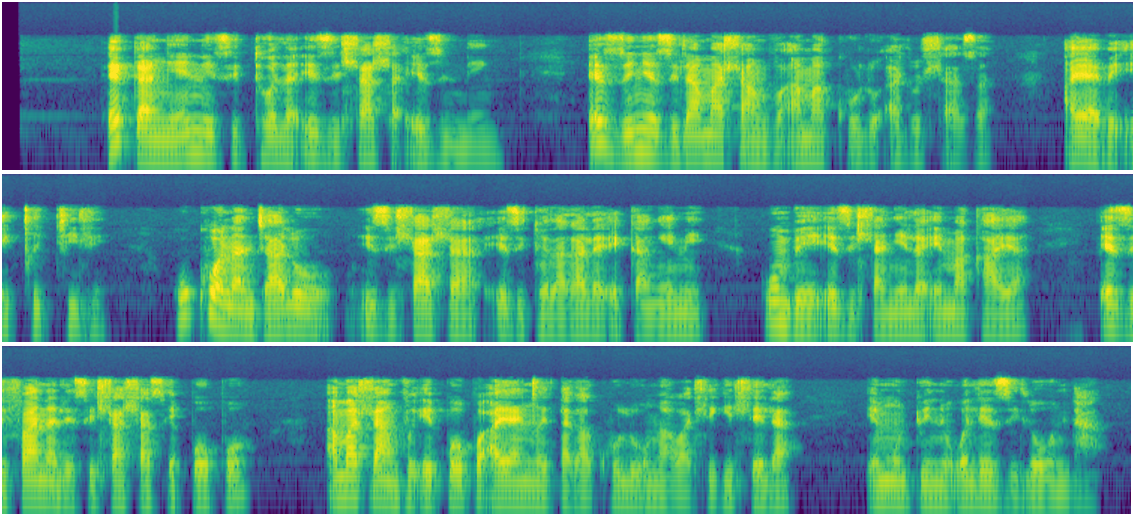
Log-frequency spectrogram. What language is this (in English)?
North Ndebele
